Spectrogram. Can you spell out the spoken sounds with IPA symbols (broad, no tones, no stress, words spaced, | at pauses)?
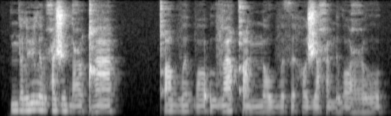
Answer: nʲɔly ləwħəʒ onʲʕoɡ͡ǃa | qʼɔwβə bɔ ʔuva qʼanːɔw βəθəhɔʒə ħənəwɔ ʕo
